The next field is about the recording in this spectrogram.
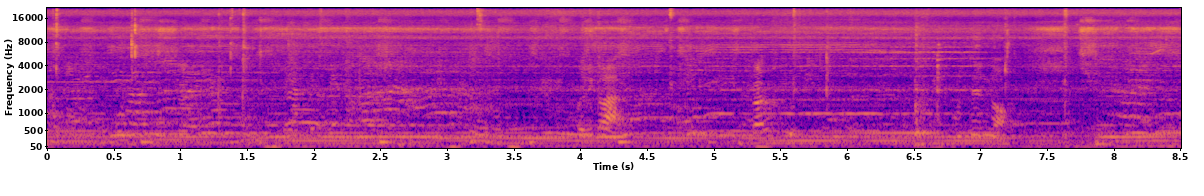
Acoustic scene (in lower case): crowded indoor space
